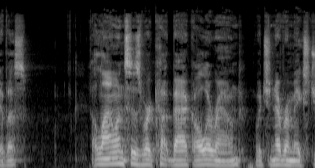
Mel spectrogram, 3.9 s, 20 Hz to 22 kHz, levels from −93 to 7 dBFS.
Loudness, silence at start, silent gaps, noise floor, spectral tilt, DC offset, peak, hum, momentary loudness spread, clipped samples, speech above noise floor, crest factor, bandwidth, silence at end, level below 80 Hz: -25 LUFS; 0 s; none; -67 dBFS; -4 dB/octave; under 0.1%; -8 dBFS; none; 11 LU; under 0.1%; 41 dB; 20 dB; 17.5 kHz; 0 s; -60 dBFS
